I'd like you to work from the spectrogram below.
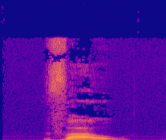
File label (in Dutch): "vouw", Dutch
